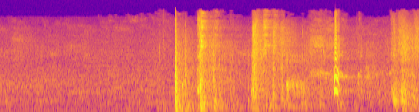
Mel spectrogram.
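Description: Bowling balls released together and thudding onto the lane: two heavy thuds a little under two seconds in, close together, followed by more irregular knocks as the balls roll off.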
